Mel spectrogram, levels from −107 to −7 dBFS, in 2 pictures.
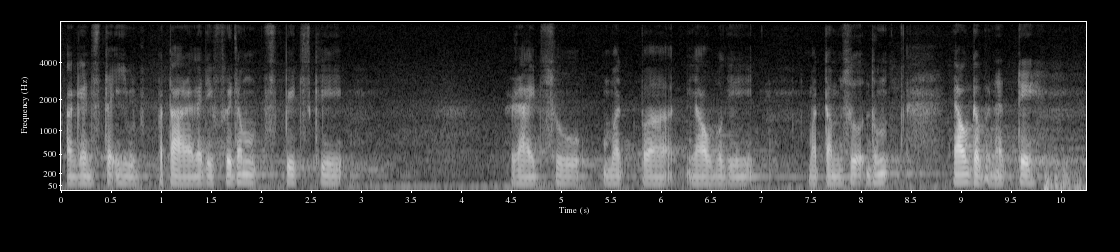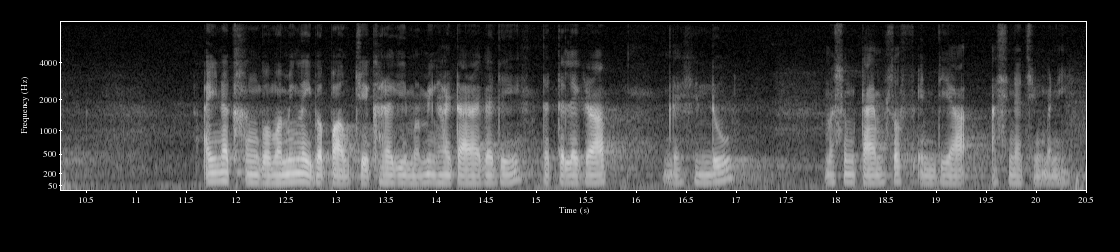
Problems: background sounds at intervals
